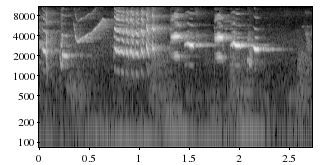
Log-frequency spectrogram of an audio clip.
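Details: Loud, clear sooty-headed bulbul song meant to lure and stir up rival bulbuls, filled with green leafbird phrases: quick slurred whistles, a rising sweep, a buzzy burst, then a few ringing descending notes in close succession.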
